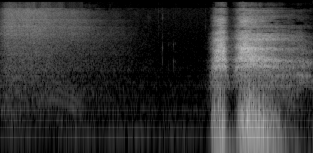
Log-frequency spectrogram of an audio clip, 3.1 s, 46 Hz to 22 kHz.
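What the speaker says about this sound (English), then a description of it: "Gonna take about 3 energizing breaths. Again, double inhale through the nostrils. Double exhale through the mouth." Two forceful, close mouth exhales in quick succession during an energizing yoga breathing exercise, loud breathy bursts following a fainter stretch of breathing and a silent pause.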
